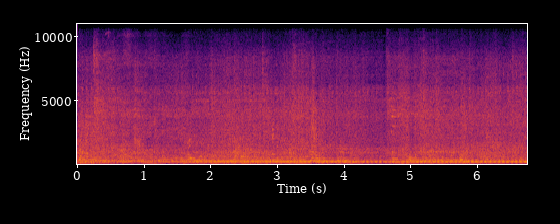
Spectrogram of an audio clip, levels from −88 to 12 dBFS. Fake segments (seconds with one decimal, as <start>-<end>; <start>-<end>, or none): 0.6-1.7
